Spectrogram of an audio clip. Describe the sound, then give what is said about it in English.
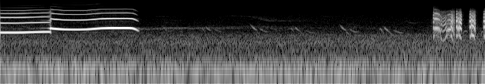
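A ruddy turnstone, a stocky shorebird, calls: one loud, drawn-out whistled note, then after a quiet pause a quick burst of staccato chattering notes, with no talking. “This is WSHU's Bird Song Break. This week, the Ruddy Turnstone.”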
